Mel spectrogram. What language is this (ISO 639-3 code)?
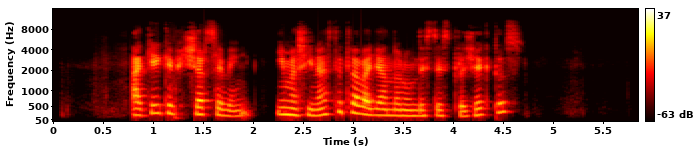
glg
